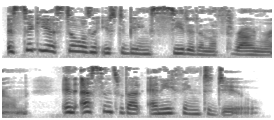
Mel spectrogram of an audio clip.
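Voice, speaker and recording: A woman reading a literary fantasy story as scripted narration, with a measured, deliberate storytelling delivery. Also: fairly high pitch, very animated, mellow, no room sound. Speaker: podcast host and story reader.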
